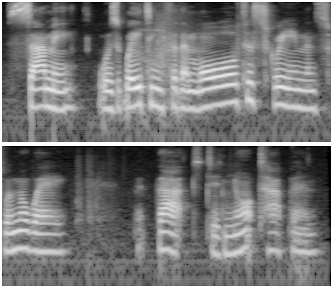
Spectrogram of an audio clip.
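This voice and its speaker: A woman telling a children's puppet story in a gentle, deliberate and soothing manner. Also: on the low side, vocal fry. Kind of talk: slow narrated children's story.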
